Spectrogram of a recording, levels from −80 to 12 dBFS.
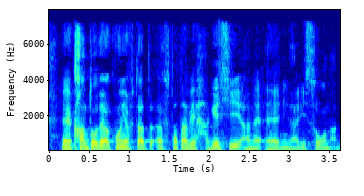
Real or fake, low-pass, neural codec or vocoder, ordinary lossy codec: real; 7.2 kHz; none; AAC, 32 kbps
